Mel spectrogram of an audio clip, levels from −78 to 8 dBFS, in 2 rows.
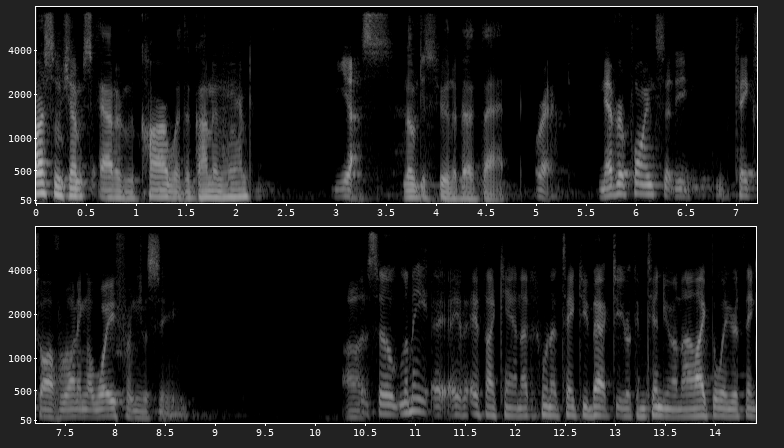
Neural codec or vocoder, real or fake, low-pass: codec, 16 kHz, 1 kbps, X-Codec, HuBERT features, trained on general audio; fake; 7.2 kHz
